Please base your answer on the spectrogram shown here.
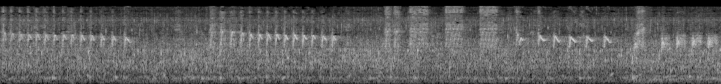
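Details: Grey-cheeked bulbul singing in the 'konslet' style, used as a training tutor. Bright buzzy trills of rapid repeated notes around high pitch come in bursts separated by pauses, with short sharp chips, over constant trickling water.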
